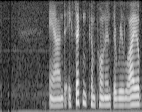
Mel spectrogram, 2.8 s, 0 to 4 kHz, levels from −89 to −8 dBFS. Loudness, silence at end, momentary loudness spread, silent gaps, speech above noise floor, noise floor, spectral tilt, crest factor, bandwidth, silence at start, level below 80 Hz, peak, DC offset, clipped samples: -21 LUFS; 0 s; 7 LU; none; 28 dB; -48 dBFS; -9.5 dB/octave; 22 dB; 4 kHz; 1 s; -64 dBFS; 0 dBFS; 0.4%; under 0.1%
